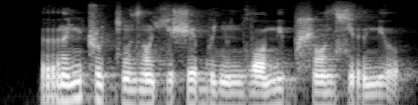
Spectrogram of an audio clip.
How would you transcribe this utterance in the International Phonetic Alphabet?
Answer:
r ə̃ ɲ ʈ͡ʂ u c ũ z ɔ̃ ç ɪ ʃ ɪ b ə ʎ ũ ɲ v ɔ mʲ u b ʂ ɔ̃ z ɕ ɪ r mʲ o

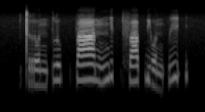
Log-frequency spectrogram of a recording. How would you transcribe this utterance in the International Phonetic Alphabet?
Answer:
t r o˧ n p l u˥˩ k̚ p aː˥˩ n ŋ i˥˩ t̚ f a˦˥ p̚ j o˨˩ n p i˥˩ ʔ

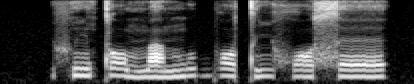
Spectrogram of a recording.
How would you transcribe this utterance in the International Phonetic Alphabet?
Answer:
f ĩ˦ t ɔ˦˨ m a˧ m u˦ b ɔ˦˨ t i˧ f ɔ˧ s ɛ˧

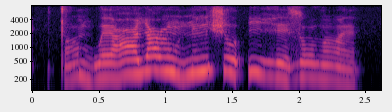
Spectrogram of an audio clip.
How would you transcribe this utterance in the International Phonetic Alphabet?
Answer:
tˤ ĩ˩˧˩ m w ɛ˧ ʕ i˦˥ ʕ ũ˥˧ n ĩ˦˥ ʃ ɤ˥˧ ʔ i˥˧ ɦ e˧˩ z u˧ ðˤ ɛ̃˧˩

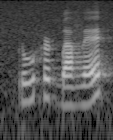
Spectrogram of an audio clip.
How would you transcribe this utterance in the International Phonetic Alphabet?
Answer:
ɾ u h ə˞ ɡ͡b a v ɛ

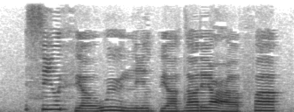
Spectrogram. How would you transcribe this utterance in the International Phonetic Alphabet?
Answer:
s i˦ o̯ fʲ ɐ˨ o̯ w ʉ˦˨ n i˨ l pʲ ɐ˨ d ɐ˦ ɾ e˦ ʕ ɐ˨ f ɐ˦

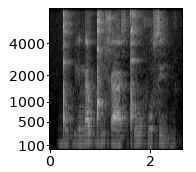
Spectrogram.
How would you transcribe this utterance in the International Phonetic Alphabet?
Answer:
ɡ͡ǃ y ɓ i n ɾ æ w ɡ͡ǃ i x æː x ǃʼ u f u s i b

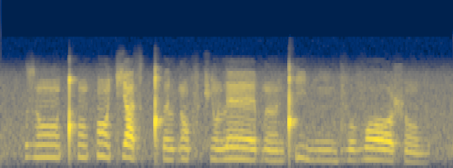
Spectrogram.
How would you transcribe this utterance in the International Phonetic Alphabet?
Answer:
z õː ǃʰ õ k ɔ̃ t͡ɕ a s ǃʰ ə l ɗ ɔ̃ f t͡ɕ õ l ɛː ɓ ə̃ː ǃʼ i ŋ ĩː ɡ v o v ɔː ʂ õ v

